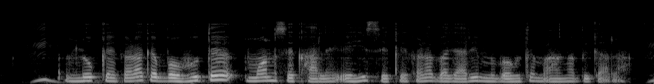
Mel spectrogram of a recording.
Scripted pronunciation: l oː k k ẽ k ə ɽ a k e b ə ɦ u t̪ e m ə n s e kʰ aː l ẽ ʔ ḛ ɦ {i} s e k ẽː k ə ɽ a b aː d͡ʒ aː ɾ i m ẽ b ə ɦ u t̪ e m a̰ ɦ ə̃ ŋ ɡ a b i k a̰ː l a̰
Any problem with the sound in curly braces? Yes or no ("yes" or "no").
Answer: no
